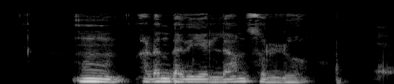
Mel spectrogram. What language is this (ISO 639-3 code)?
tam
